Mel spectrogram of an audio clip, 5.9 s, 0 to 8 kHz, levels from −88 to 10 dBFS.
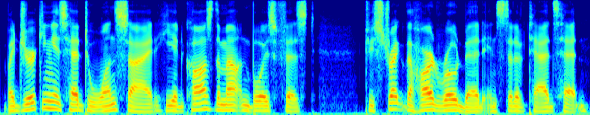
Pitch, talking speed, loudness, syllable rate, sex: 125 Hz, 235 wpm, -18 LUFS, 5.6 syllables/s, male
